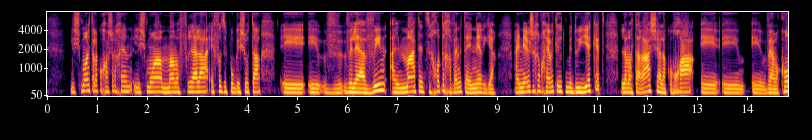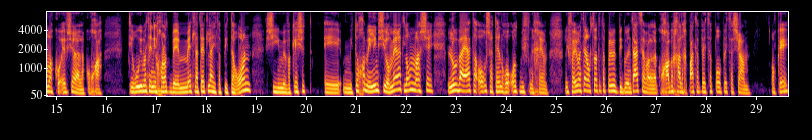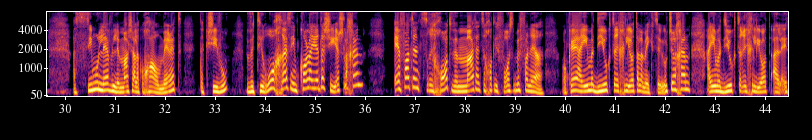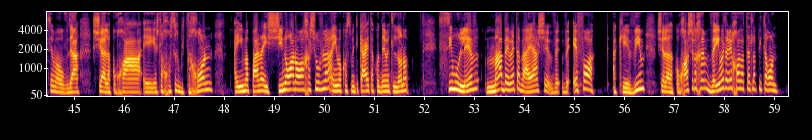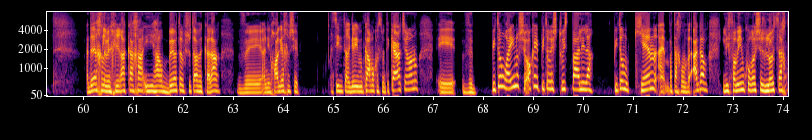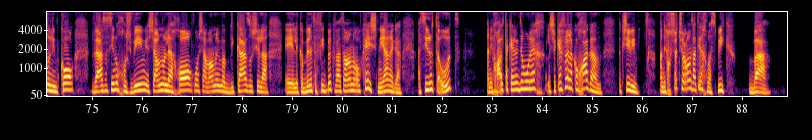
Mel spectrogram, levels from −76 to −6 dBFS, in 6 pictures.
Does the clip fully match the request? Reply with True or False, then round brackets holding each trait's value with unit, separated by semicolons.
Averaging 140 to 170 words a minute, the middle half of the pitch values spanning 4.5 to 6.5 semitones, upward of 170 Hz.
True (145 wpm; 4.9 semitones; 185 Hz)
